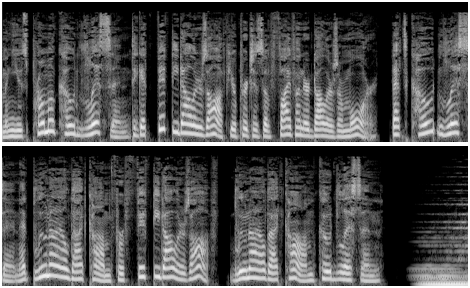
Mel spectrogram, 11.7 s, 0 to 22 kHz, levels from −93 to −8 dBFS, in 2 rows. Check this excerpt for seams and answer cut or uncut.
cut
